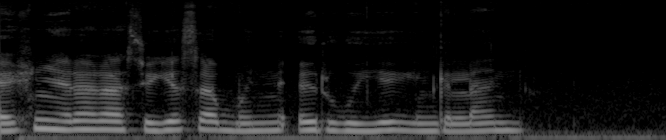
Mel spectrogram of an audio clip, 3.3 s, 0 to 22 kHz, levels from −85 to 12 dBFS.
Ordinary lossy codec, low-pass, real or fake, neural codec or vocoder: none; none; real; none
